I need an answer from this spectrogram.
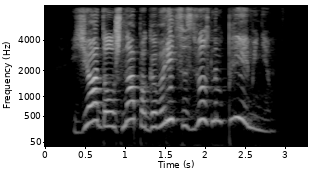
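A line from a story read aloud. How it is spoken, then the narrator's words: Angry barking. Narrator (Russian): рявкнула она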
